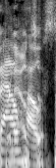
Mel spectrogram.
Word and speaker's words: Bauhaus: Wow, I can't Bauhaus.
